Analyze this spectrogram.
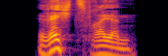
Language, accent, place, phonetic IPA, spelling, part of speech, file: German, Germany, Berlin, [ˈʁɛçt͡sˌfʁaɪ̯ən], rechtsfreien, adjective, De-rechtsfreien.ogg
- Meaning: inflection of rechtsfrei: 1. strong genitive masculine/neuter singular 2. weak/mixed genitive/dative all-gender singular 3. strong/weak/mixed accusative masculine singular 4. strong dative plural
